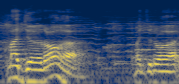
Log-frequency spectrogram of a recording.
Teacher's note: bacaan imalah itu bunyi antara harokat fathah dan kasrah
